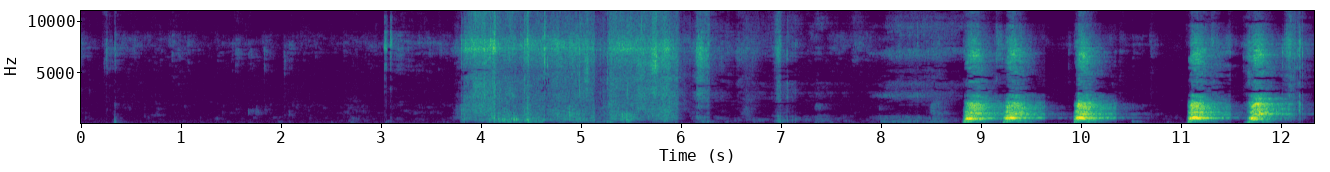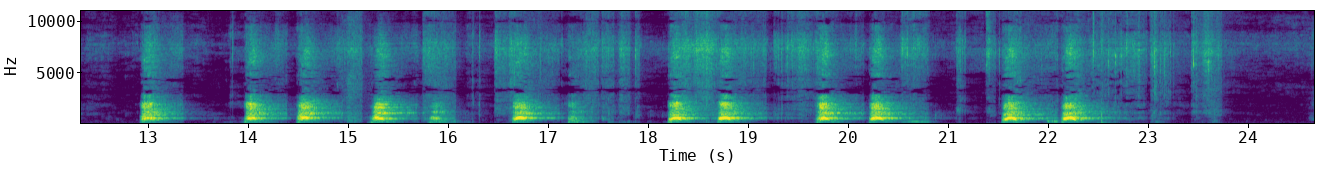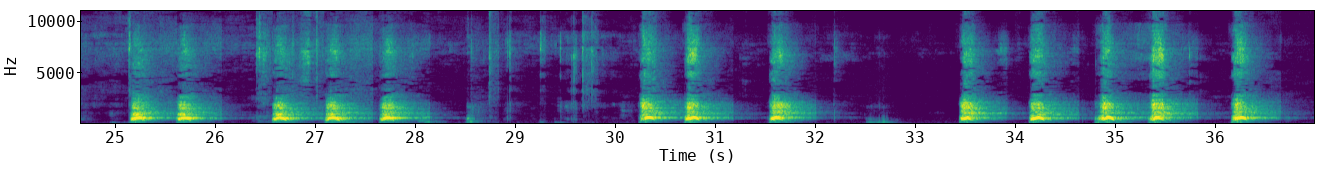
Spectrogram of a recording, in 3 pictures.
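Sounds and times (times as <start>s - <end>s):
dog barking: 8.8s - 12.2s, 12.9s - 13.4s, 14.0s - 17.5s, 18.2s - 20.8s, 21.5s - 22.6s, 25.2s - 28.2s, 30.2s - 32.2s, 33.4s - 36.8s.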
